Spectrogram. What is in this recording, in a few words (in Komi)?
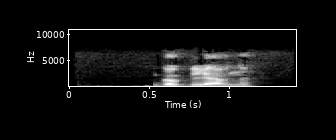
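"гӧглявны", Komi, male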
